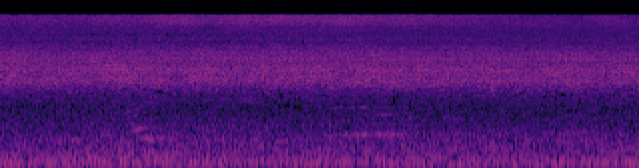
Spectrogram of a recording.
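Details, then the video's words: Summer cicadas at a school playground produce an unbroken, high sizzling drone of even strength, with a low rumble and faint background murmur beneath it. "한 여름 운동장에서 매미가 울고 있다"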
